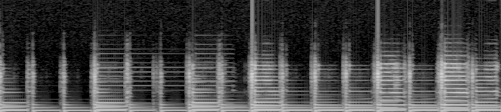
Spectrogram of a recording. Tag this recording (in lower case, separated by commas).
musical instrument, music, electric guitar, guitar, plucked string instrument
